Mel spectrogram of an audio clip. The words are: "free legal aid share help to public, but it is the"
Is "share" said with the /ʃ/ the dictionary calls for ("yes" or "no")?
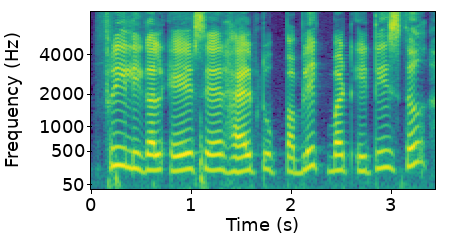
no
